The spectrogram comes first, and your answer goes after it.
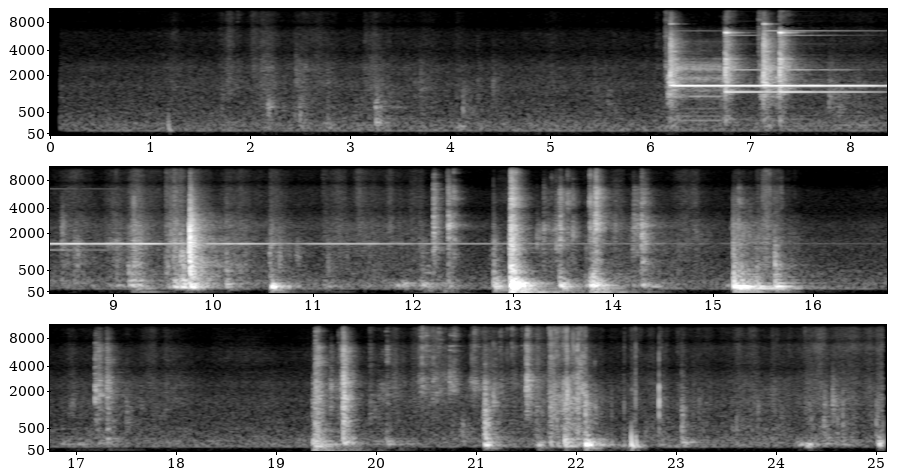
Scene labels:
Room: hallway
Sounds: footsteps, bell ringing, door (more than once), keys

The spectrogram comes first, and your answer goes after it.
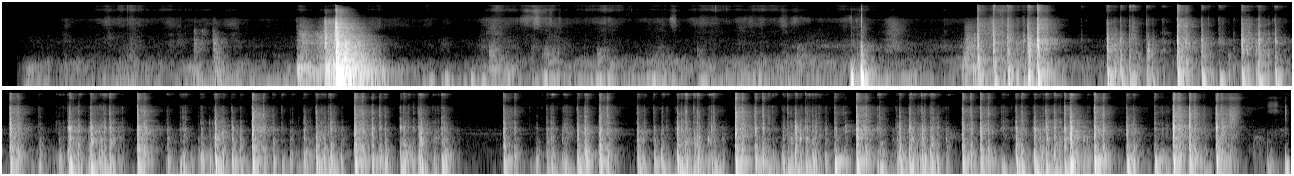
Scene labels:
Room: office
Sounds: door, keyboard typing

